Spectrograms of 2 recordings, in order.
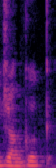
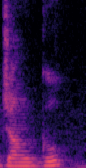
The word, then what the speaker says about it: Jungkook: You're supposed to kind of pretend it's not there. It's supposed to be like Jungkook, kind of like.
